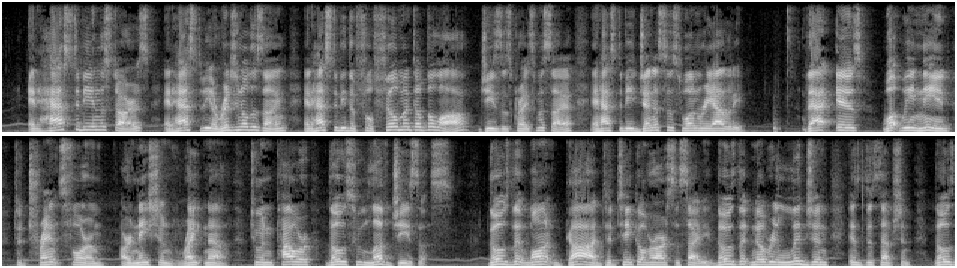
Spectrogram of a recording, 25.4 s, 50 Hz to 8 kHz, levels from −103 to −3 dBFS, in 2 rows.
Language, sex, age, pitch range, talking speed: English, male, 30-49, 135-175 Hz, 155 wpm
